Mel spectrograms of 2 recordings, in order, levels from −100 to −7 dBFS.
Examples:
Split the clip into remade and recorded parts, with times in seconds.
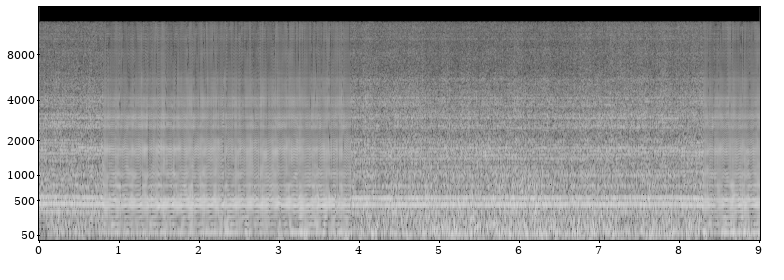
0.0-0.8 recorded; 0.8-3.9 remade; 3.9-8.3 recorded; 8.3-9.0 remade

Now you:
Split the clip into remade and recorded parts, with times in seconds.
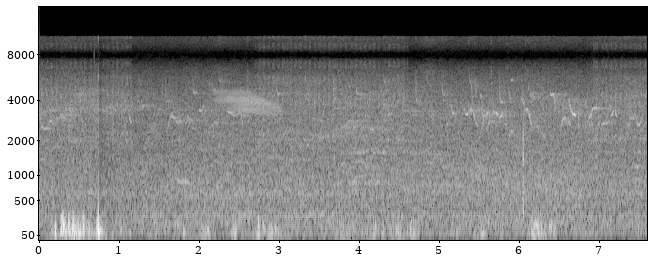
0.0-0.6 recorded; 0.6-2.2 remade; 2.2-3.1 recorded; 3.1-3.7 remade; 3.7-4.6 recorded; 4.6-6.6 remade; 6.6-7.6 recorded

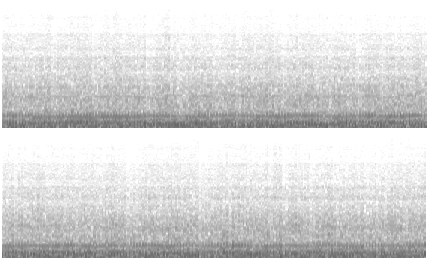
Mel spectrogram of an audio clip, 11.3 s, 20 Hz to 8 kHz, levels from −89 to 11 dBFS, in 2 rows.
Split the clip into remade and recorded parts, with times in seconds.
0.0-0.4 recorded; 0.4-1.9 remade; 1.9-2.6 recorded; 2.6-4.6 remade; 4.6-5.0 recorded; 5.0-8.6 remade; 8.6-11.3 recorded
